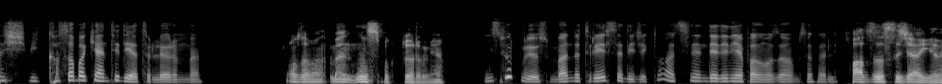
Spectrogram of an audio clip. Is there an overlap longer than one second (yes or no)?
no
